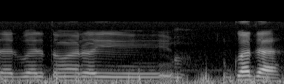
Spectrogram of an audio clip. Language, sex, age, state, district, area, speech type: Bengali, female, 60+, West Bengal, Birbhum, urban, spontaneous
